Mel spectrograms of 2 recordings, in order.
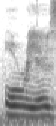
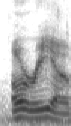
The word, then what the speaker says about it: Oreo: a rubber band powered Oreo Cannon essentially and the fact that he just pronounces it Oro for the entire video seemingly intentional with no idea what he's doing it's really good it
